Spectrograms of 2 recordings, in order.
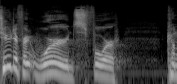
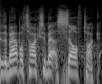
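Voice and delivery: usual speaking voice

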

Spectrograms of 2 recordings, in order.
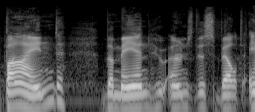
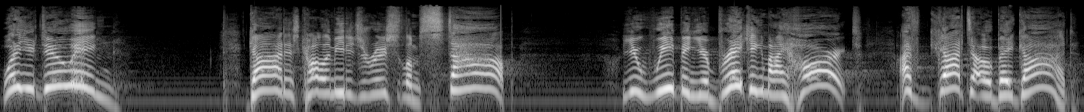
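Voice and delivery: much higher, loud, slow impassioned cry; anguished Paul; 10 semitones higher, 8 dB louder, slower than usual. Retold or imitated. Pastor voicing Paul begging friends to stop weeping, anguished cry. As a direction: plead with them through heartbreak. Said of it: "I can hear Paul".

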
